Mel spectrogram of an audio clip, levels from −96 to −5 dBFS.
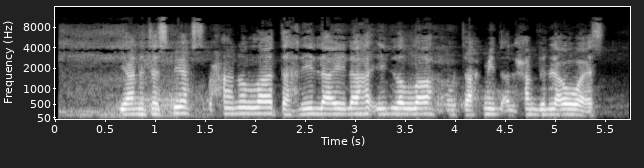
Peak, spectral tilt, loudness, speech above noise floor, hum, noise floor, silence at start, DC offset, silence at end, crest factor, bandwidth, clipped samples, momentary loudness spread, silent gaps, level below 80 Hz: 0 dBFS; -5.5 dB/octave; -14 LUFS; 20 dB; none; -33 dBFS; 0.05 s; under 0.1%; 0.3 s; 14 dB; 11.5 kHz; under 0.1%; 8 LU; none; -58 dBFS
